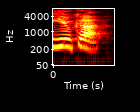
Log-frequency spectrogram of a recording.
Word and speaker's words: Yucca: tortoise did you mention yuka's age and lifespan how did you get that pronunciation Yuka as you instead of yuck best of luck to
